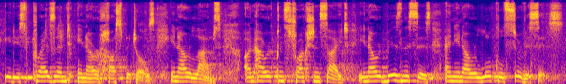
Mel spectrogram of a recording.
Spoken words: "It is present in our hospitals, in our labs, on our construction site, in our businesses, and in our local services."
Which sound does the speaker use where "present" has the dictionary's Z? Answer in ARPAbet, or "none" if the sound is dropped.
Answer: Z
